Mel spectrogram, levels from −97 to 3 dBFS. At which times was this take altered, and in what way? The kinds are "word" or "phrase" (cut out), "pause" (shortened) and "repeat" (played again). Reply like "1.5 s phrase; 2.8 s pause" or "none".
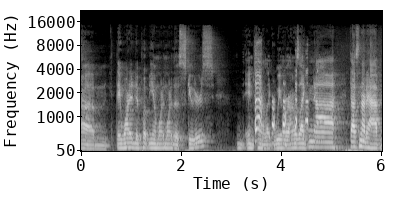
1.7 s repeat; 3.5 s word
